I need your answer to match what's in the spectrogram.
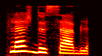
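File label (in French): "plage de sable", French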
